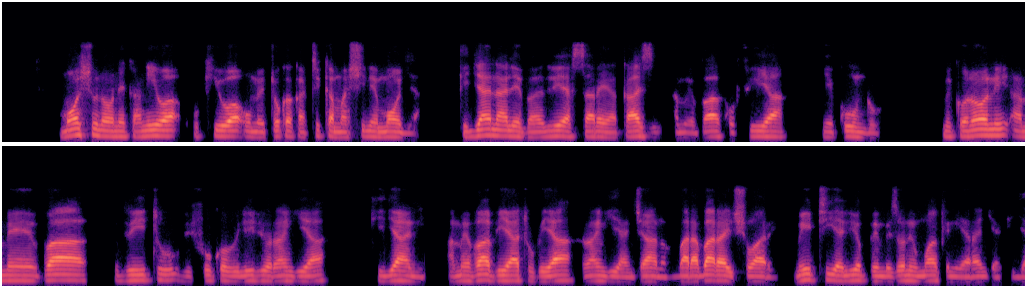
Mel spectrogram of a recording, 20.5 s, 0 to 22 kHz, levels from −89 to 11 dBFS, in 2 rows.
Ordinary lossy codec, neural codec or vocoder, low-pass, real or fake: Opus, 16 kbps; autoencoder, 48 kHz, 32 numbers a frame, DAC-VAE, trained on Japanese speech; 7.2 kHz; fake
